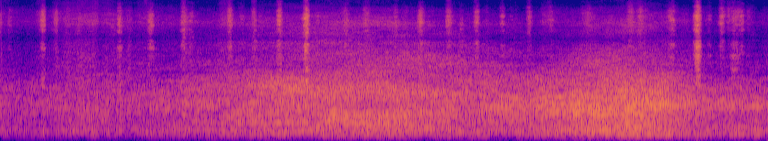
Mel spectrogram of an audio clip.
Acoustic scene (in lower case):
street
